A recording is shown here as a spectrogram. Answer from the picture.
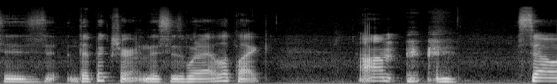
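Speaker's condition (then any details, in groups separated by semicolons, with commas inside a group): Traumatic brain injury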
